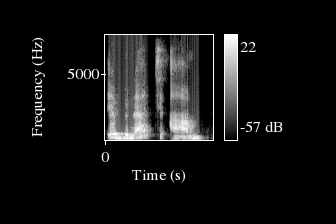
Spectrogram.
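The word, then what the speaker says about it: ابنة عم: And you'll notice that I'm pronouncing this ta marbuta as the letter ta.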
